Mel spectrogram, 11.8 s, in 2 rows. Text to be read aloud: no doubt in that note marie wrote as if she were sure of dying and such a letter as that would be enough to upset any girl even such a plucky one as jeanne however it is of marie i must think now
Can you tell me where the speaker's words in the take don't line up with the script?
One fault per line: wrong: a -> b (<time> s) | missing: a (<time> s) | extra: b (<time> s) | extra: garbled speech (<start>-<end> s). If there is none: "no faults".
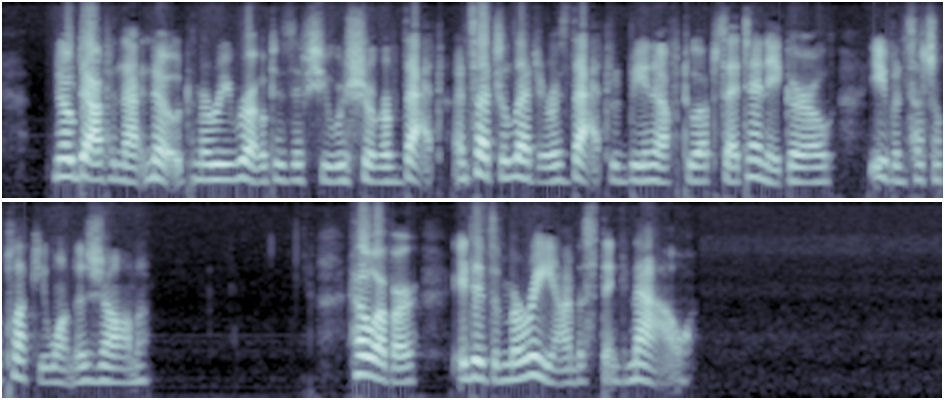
wrong: dying -> that (2.5 s)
